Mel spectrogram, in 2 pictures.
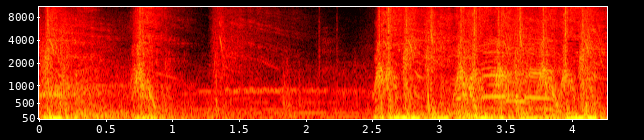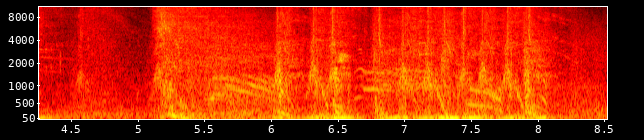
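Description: Magic spells burst and crackle in quick, sharp bursts.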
